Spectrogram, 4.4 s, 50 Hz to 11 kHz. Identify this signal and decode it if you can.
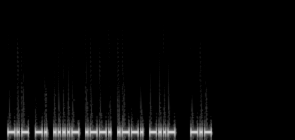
Morse code, heard as a keyed tone, about 33 wpm, 700 Hz. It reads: KN4PPX K
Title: Speed-Racing Common QSO Phrases Encore - 35wpm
